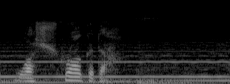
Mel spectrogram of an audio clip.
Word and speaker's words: washrogada: And we call that broth, or that soup, or that corn drink, washrogada, washrogada. Now we're getting a little more complicated. We've got four syllables in this word.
